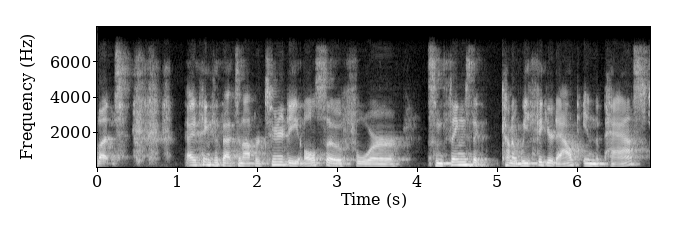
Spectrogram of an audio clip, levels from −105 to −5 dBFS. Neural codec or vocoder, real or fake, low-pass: codec, 16 kHz, 16 kbps, FunCodec, trained on Chinese and English, 50 frames a second; fake; 7.2 kHz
